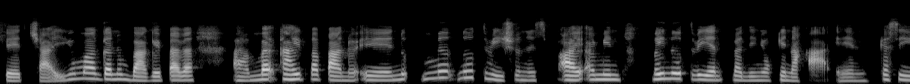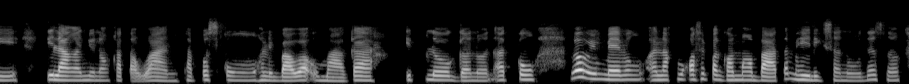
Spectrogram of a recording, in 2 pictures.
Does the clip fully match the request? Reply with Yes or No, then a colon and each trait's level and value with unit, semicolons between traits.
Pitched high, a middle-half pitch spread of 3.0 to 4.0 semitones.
Yes: high, 200 Hz; average, 3.4 semitones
